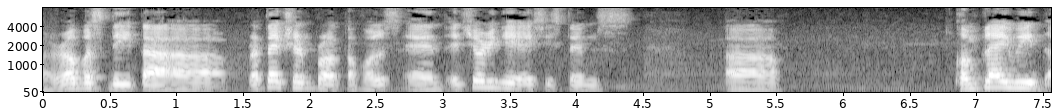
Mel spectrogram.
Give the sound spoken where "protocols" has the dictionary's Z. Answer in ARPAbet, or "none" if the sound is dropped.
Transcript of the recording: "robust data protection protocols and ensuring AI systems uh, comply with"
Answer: S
